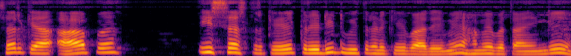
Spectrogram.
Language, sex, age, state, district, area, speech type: Hindi, male, 18-30, Uttar Pradesh, Azamgarh, rural, read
